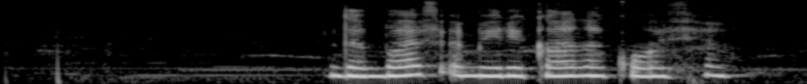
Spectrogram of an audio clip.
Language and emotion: Russian, sad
